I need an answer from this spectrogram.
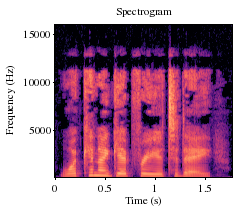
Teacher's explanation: The words can I blend together into canya. This is a prime example of how function words, small words like can and a get reduced to make the sentence flow. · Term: connected speech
